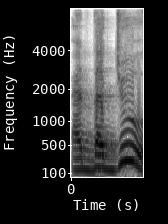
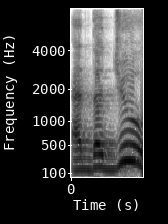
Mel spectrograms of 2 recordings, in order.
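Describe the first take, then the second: No difference in how they are said.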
